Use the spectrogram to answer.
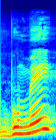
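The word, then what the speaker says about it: Bumei (文明): Alors, Édith Dufourmont commence par faire ressortir l'intérêt pour Montesquieu d'une société japonaise marquée par l'accès à Bumei, c'est-à-dire la civilisation. Bumei qui est donc la prononciation japonaise de Wenming, dont nous avons vu que c'est devenu le terme chinois pour la civilisation.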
